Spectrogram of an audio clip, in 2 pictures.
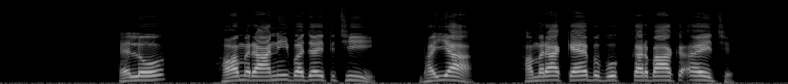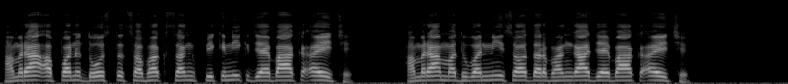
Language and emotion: Maithili, neutral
